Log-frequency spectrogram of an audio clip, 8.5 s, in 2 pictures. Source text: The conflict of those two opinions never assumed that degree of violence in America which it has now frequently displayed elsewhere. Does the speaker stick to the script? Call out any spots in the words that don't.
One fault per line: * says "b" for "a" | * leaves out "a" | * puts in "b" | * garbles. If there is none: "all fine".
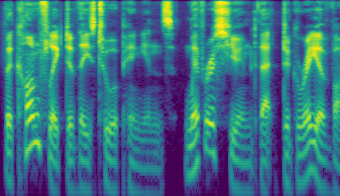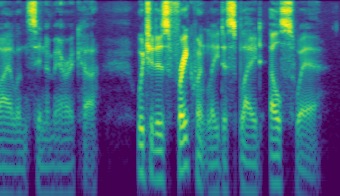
* says "these" for "those"
* leaves out "now"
